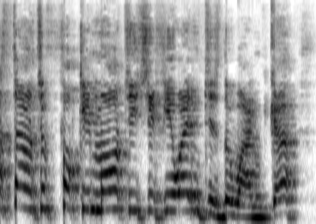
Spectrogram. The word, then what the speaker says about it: Cifuentes: No, you're saying his name wrong. It's Cifuentes. Cifuentes.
